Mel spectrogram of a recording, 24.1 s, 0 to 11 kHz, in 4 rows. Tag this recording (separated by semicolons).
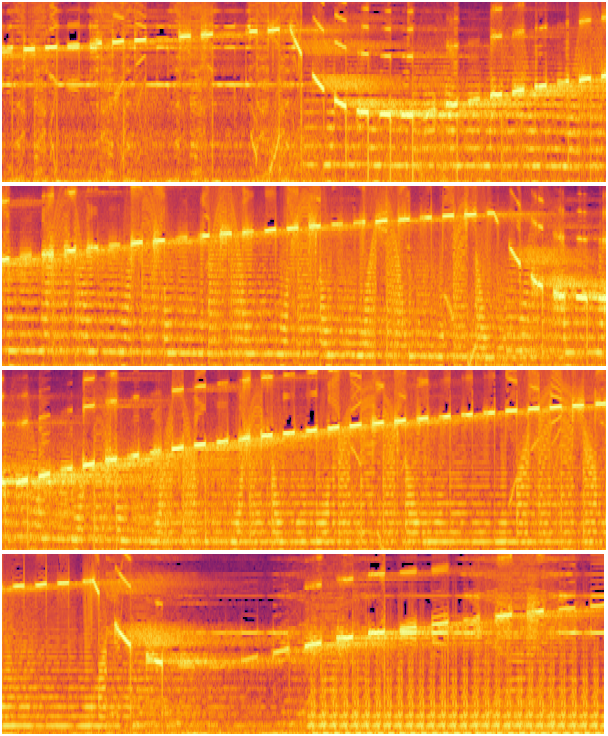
2; Cloudlab-200t-V1; Buchla-200-and-200e-modular-system; Buchla; Reaktor-6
